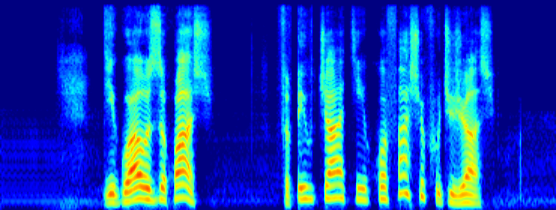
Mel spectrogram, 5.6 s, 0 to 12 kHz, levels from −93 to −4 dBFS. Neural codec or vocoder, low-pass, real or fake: codec, 16 kHz in and 24 kHz out, 0.9 kbps, LongCat-Audio-Codec, four codebook decoder; 10.8 kHz; fake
